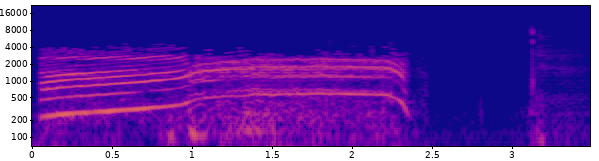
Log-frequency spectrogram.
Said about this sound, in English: This is the Neil Rogers soundboard. These were the sounds that Neil left us. When he passed, he left us his soundboard. Oh! Let's see what else we got here. Oh, this is Neil screaming.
